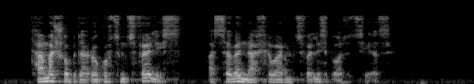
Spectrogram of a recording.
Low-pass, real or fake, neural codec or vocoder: 9.9 kHz; real; none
